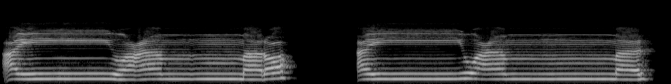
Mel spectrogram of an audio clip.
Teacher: یہ مشدد کا غنہ بھی ہوگا اور نون کے بعد یا کا غنہ بھی ہوگا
